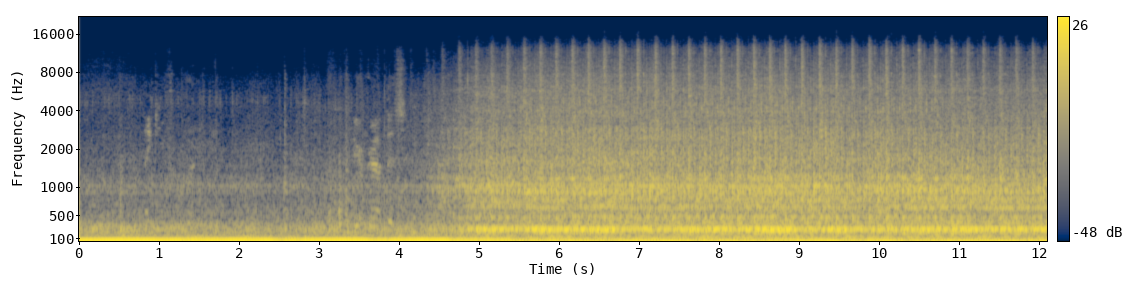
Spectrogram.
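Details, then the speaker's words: 45-year-old trawler diesel, underway after Hurricane Nicole, earlier developed a light tapping knock; engine water was turned off. Steady quick ticking knock with heavy low rumble, labouring and uneven, really struggling; rough running, cause not found. "Should I give it a little bit more? It sounds like it's really struggling."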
